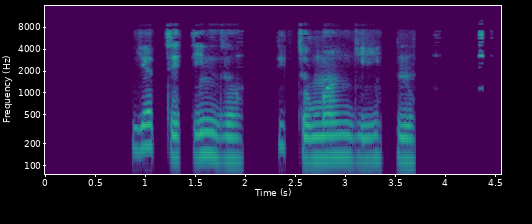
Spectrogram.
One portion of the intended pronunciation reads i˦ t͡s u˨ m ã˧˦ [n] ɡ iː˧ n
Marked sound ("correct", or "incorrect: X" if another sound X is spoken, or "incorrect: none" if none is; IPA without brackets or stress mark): incorrect: ŋ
